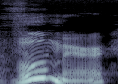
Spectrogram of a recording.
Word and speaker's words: Voomer: cannot become a boomer yes there is two different ways to pronounce it a voomer is the original name of the android while a boomer is when they become crazy confusing lazy writing i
